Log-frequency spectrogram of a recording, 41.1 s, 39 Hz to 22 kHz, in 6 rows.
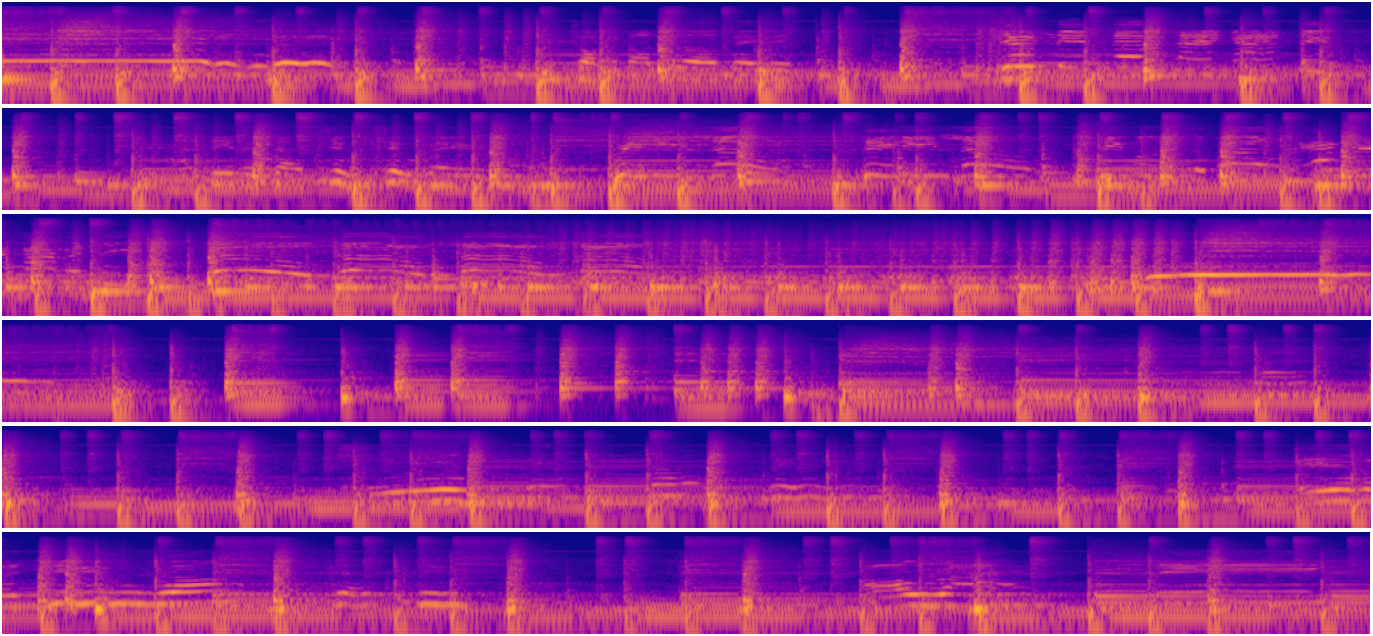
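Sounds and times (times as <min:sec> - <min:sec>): drum kit with rimshots: 0:00.0 - 0:41.0
live band playing: 0:00.0 - 0:41.0
sliding lead melody: 0:00.0 - 0:41.0.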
